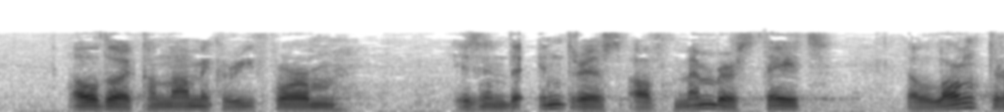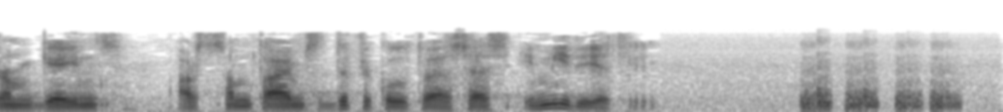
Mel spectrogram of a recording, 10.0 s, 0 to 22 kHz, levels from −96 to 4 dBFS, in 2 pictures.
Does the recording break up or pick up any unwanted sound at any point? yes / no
yes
